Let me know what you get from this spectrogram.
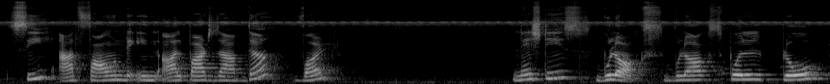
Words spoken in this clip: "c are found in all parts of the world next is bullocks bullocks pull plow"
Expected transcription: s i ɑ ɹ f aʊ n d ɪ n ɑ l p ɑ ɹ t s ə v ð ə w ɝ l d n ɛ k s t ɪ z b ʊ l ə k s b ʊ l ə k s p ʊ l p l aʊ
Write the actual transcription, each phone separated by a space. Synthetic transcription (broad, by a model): s i ɑ ɹ f aʊ n d ɪ n ɑ l p ɑ ɹ t s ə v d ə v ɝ d n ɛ s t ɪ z b ʊ l ə k s b ʊ l ə k s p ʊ l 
